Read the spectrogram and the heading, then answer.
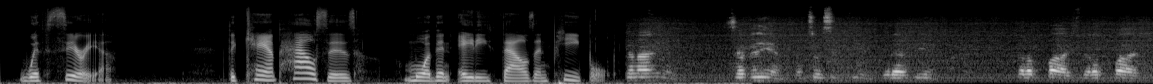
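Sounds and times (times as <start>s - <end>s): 
speech: 0.2s - 1.2s, 2.3s - 9.5s, 10.2s - 11.5s
electricity generator running at a refugee camp: 6.2s - 11.5s.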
